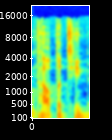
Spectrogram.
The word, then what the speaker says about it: Palpatine: Wird im Englischen Palpatine ausgesprochen? Nee, Palpatine. – Immer Palpatine. Palpatine. Palpatine. Ja. Das, ist Betonung also, liegt auf dem L.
